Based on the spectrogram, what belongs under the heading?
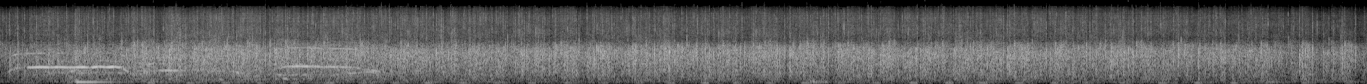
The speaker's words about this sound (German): Großen Applaus für die ….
